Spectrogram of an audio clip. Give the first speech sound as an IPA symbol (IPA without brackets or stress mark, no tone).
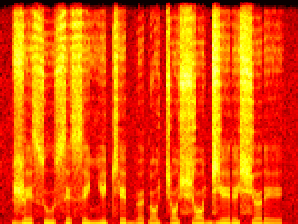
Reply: ʐ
